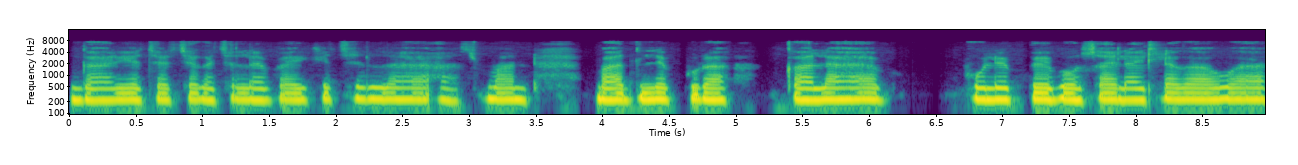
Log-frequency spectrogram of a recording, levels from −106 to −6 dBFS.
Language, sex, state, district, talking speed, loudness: Hindi, female, Bihar, Araria, 155 wpm, -15 LUFS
